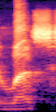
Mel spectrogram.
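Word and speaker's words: loess: extremely deep if you go out to the less Hills it's you know maybe tens of feet thick on the Des Moines low you know it could be four to six feet did you say Less Hills the Western portion of Iowa oh you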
